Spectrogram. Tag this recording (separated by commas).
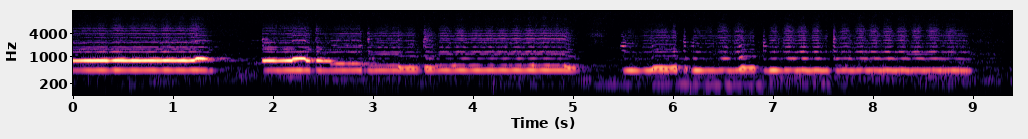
Flute, Music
